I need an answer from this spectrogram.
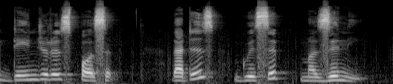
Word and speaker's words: Mazzini: was a very dangerous person that is guisip mazzini g i u s e p p e okay this is pronounced as guisette mazini m a z z i n i mazzini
